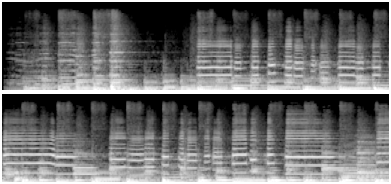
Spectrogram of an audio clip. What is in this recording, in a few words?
cup mute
